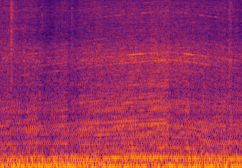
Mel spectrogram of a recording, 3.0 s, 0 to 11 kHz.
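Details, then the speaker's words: 2026 Nissan Magnite turbo petrol CVT under hard acceleration in D: deep drone held high and steady, revs running ahead of road speed. This is the CVT rubber-band effect. "काफ़ी ज़्यादा जो है रबड़ band effect आता है CVT का, जिस वजह से गाड़ी काफ़ी ज़्यादा खिंचती है।"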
